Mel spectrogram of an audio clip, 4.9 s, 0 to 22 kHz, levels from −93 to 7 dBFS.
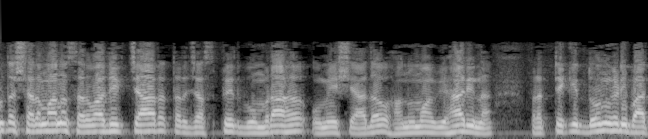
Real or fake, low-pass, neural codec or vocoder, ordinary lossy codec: real; 7.2 kHz; none; MP3, 64 kbps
